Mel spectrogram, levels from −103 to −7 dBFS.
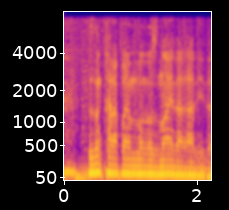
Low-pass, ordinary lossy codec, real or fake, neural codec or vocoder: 7.2 kHz; none; real; none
